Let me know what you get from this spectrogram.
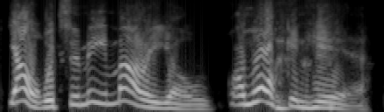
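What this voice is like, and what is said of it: Put-on Brooklyn accent as Mario. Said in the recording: “Why do they have Brooklyn accents?”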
